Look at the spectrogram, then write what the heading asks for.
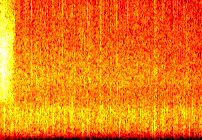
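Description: An audience claps together in strong applause for the Lord, a steady, dense wash of applause that fills the full two seconds, with many hands blending into a continuous roar and no voices on top.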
